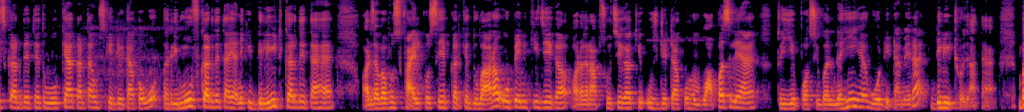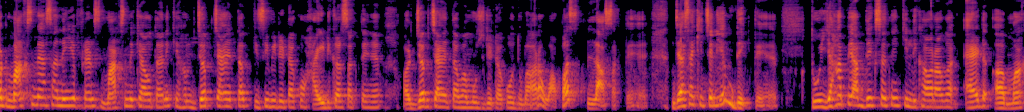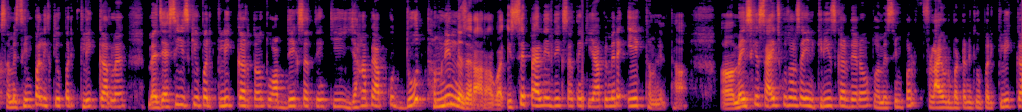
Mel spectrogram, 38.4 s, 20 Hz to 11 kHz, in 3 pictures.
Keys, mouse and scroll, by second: 26.5 click, 32.2 ctrl+z, 37.1 click.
